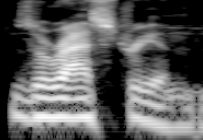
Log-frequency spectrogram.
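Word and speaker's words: Zoroastrian: Zorastrian. Zorastrian.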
